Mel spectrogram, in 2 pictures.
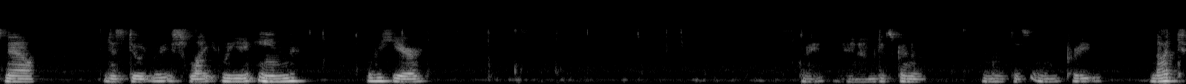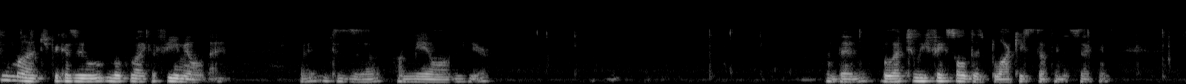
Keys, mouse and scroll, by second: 1.1 g, 3.2-4.9 drag, 3.7-6.0 middle drag, 5.1 a, 5.7 c, 6.7-8.6 right drag, 8.0-9.7 middle drag, 9.8 g, 12.2-13.8 drag, 12.5-16.5 middle drag, 13.5 KP_1, 15.4 g, 17.3-18.9 drag, 17.6-23.7 middle drag, 19.2 a.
